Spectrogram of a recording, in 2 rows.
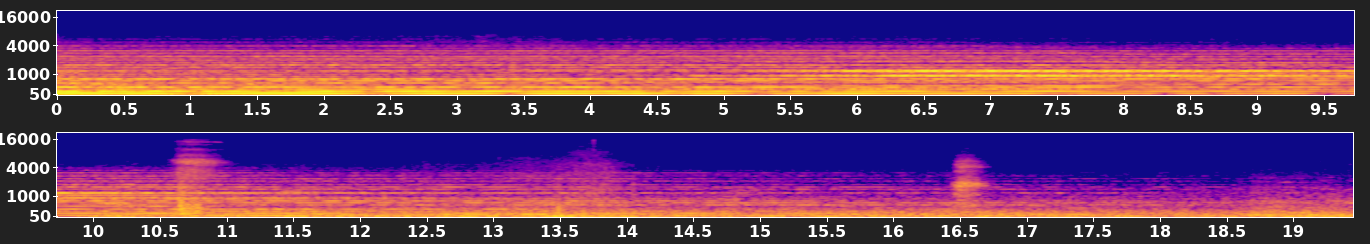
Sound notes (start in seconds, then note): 10.5 emma breathes in; 16.4 emma sighs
